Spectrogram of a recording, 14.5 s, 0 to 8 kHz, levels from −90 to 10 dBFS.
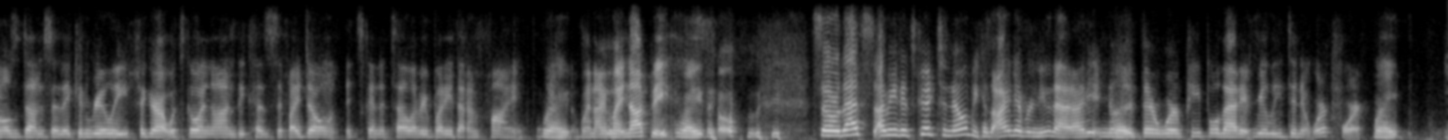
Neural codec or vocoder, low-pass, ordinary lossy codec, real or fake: autoencoder, 48 kHz, 32 numbers a frame, DAC-VAE, trained on Japanese speech; 7.2 kHz; Opus, 16 kbps; fake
